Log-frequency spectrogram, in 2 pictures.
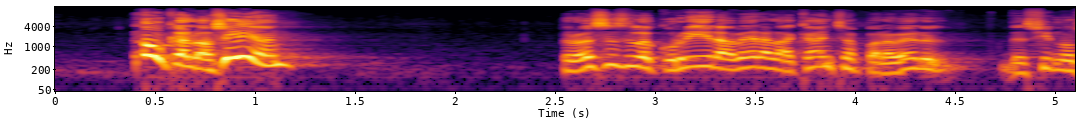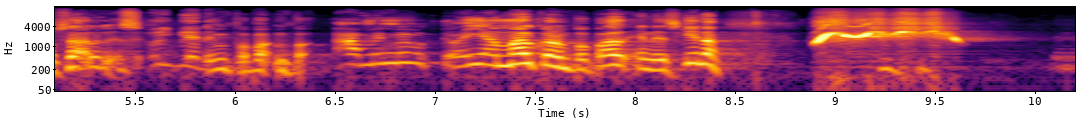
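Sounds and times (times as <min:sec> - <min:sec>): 
speech: 0:00.6 - 0:01.3, 0:02.6 - 0:09.8
human whistle calling child home: 0:08.9 - 0:09.9.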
